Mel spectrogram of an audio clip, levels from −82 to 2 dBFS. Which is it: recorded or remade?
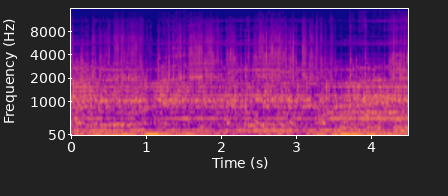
remade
